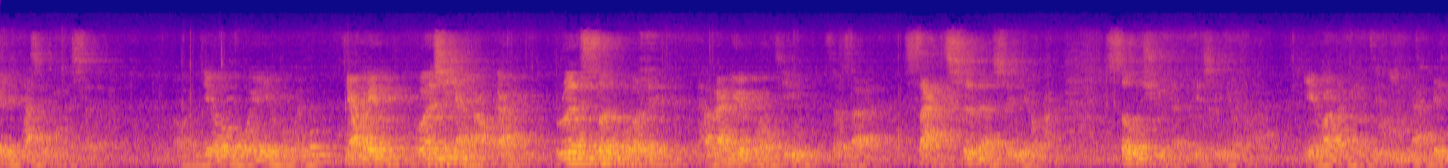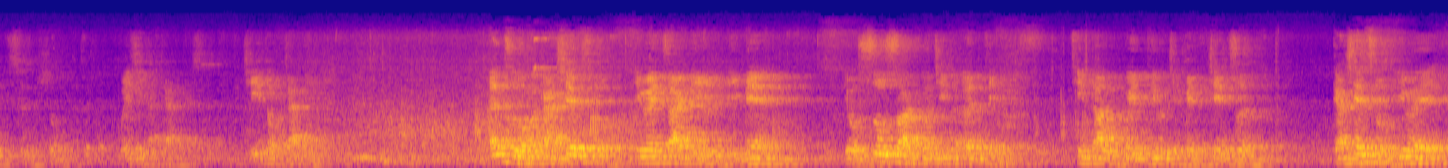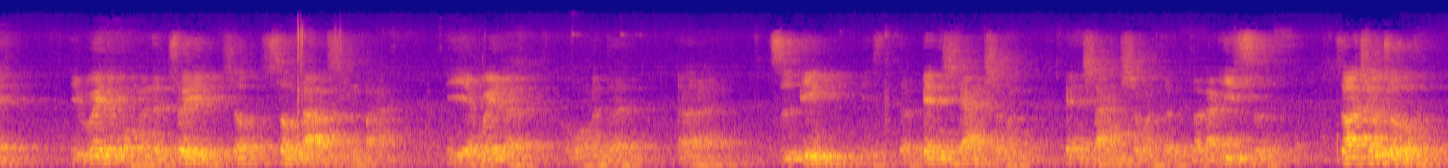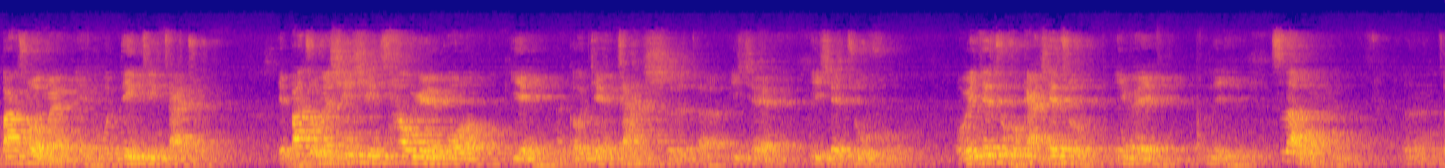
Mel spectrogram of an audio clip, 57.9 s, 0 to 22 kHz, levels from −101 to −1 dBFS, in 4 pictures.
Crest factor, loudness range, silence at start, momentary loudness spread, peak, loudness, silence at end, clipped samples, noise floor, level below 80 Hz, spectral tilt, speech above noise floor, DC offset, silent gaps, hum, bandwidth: 20 dB; 12 LU; 0 s; 19 LU; 0 dBFS; -21 LUFS; 0 s; under 0.1%; -42 dBFS; -60 dBFS; -5 dB/octave; 22 dB; under 0.1%; none; none; 12.5 kHz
